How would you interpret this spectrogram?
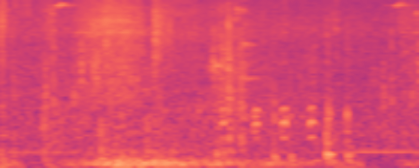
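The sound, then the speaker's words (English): Chickens in Riften cluck in a quick series of short, clipped calls, moderately loud, over a steady low background rumble with a faint sustained hum. “I hear chickens.”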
